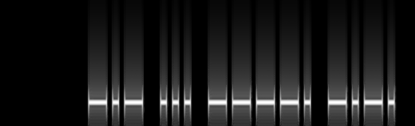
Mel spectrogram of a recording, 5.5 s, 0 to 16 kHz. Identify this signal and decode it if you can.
Morse code, heard as a keyed tone, about 15 wpm, 700 Hz. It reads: KS9C
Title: USA Call Signs - 2x Character Spacing - 15wpm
